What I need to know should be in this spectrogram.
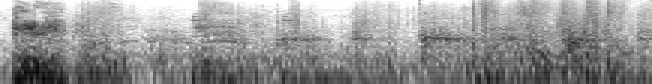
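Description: Heavy boots thud on the ground as an armoured soldier runs.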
